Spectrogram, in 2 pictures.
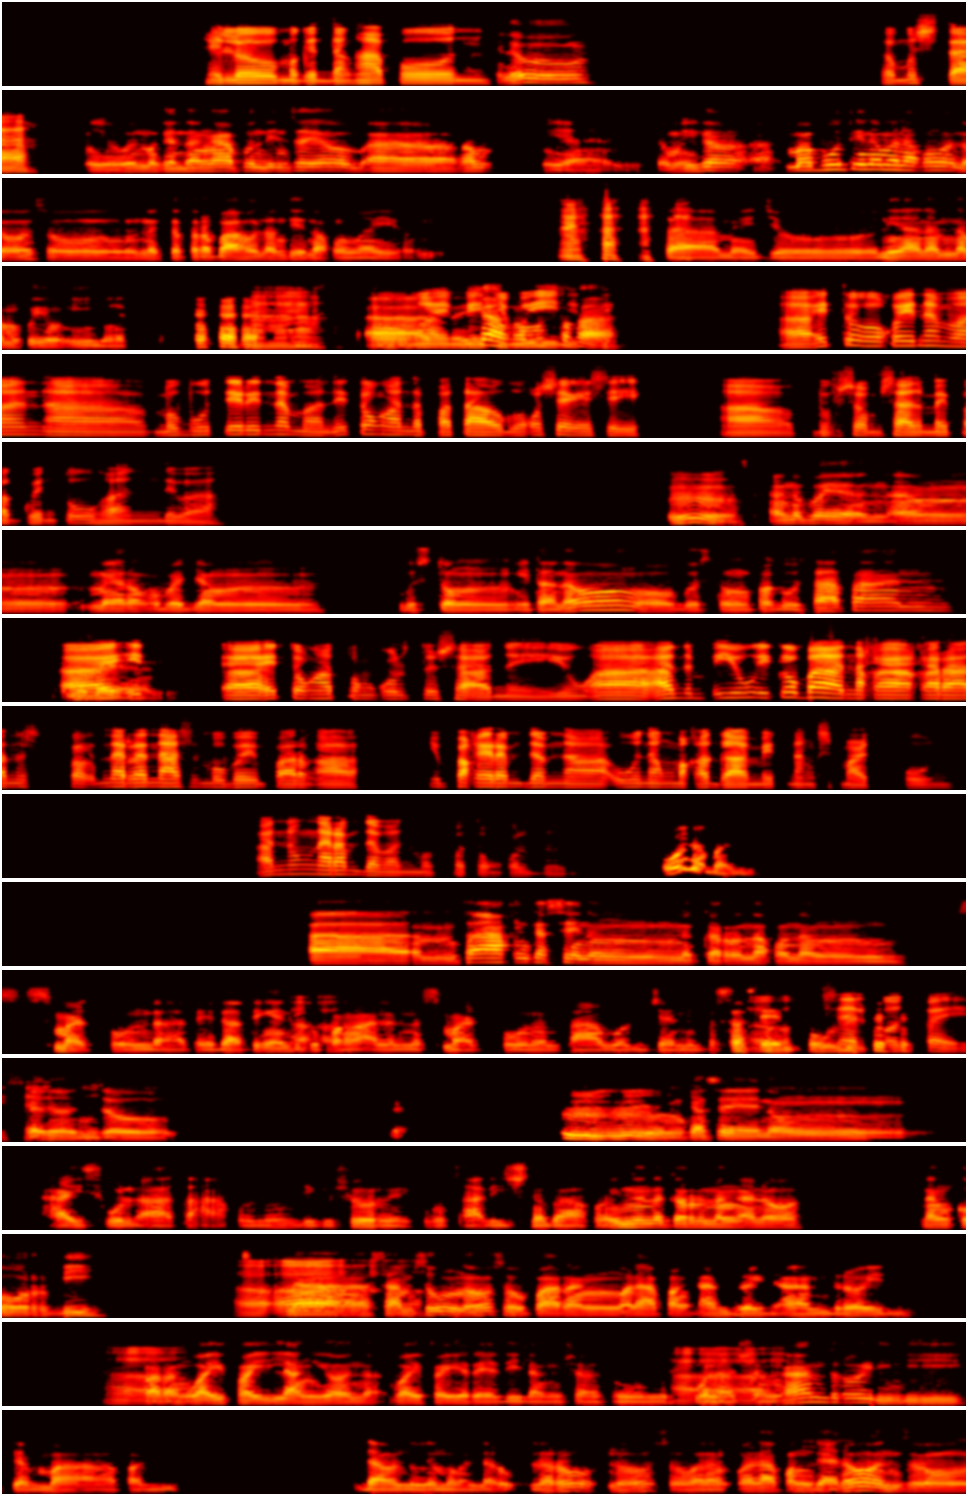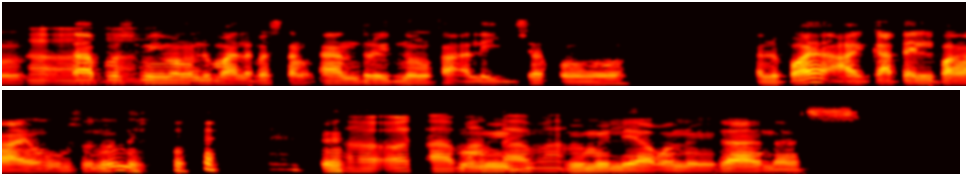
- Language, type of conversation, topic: Filipino, unstructured, Ano ang naramdaman mo nang unang beses kang gumamit ng matalinong telepono?
- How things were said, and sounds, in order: unintelligible speech; laugh; laugh; tongue click; laugh; other background noise; tsk; laugh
